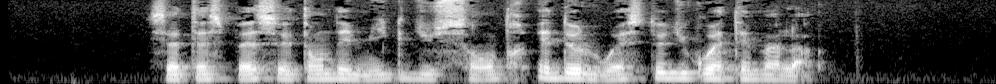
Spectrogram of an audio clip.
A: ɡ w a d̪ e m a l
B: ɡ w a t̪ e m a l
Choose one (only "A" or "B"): B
